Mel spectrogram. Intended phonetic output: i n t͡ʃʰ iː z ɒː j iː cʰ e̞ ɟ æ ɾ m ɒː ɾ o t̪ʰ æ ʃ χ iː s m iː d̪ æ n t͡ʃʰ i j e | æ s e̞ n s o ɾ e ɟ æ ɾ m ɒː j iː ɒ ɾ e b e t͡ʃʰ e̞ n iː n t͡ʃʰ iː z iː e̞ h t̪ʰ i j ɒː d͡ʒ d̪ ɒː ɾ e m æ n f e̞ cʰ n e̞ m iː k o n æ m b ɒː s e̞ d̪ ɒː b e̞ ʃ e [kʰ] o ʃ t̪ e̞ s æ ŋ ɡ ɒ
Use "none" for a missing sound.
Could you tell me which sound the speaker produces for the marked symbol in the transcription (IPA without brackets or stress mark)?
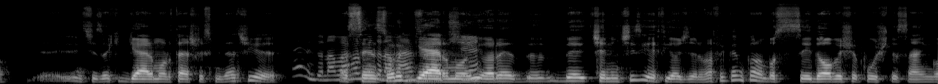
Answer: pʰ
